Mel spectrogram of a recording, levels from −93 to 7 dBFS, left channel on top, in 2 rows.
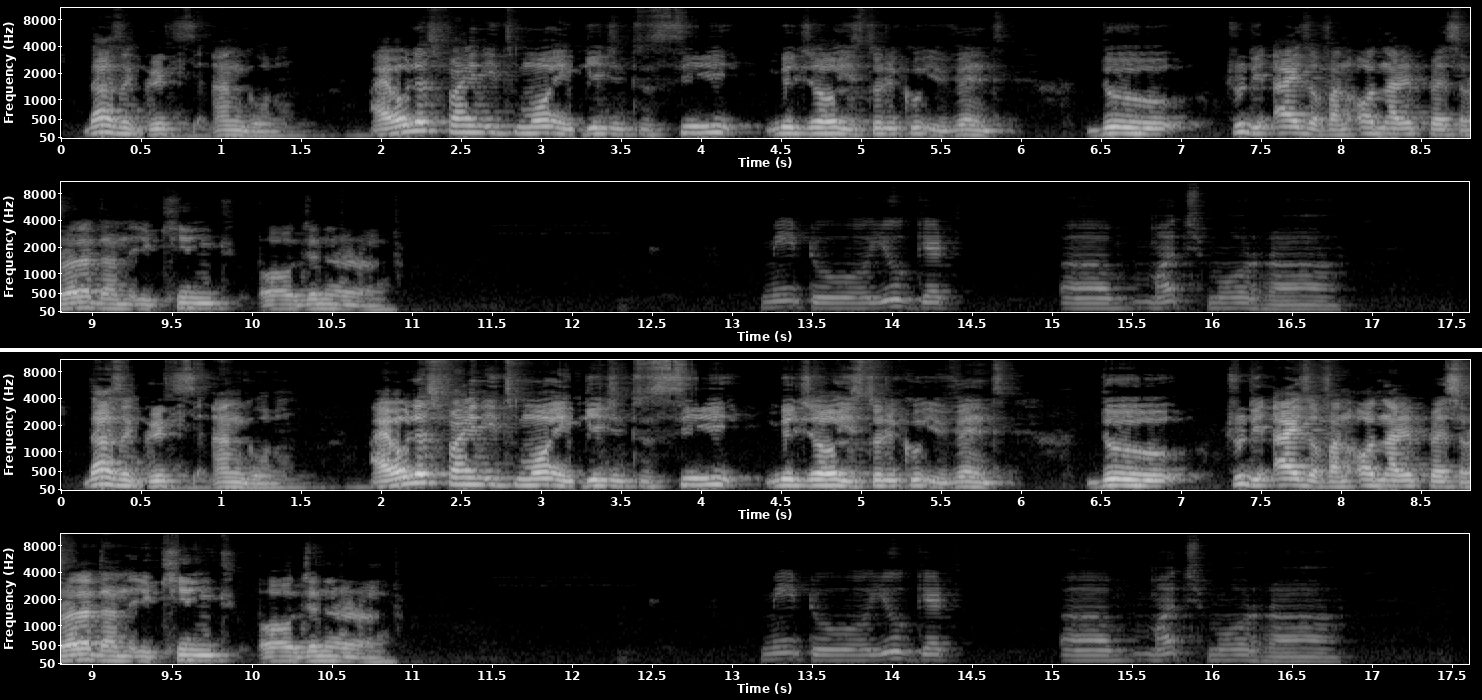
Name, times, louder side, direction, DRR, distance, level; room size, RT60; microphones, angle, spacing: voice 1, 0.2-1.5 1.9-6.0 6.4-7.0 7.3-10.8, right 4 dB, 65° right, 0.6 m, -26 dB
voice 2, 13.2-14.4 15.1-16.9, equal, ahead, 3.7 m, -43 dB
head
